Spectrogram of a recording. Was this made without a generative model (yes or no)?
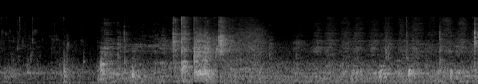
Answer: yes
